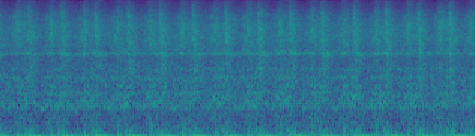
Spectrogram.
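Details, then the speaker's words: Flood-damaged Corvette revived: deep lumpy idle with uneven thumps and popping; owner suspects timing, fuel or swapped plug wires; rough running with popping misfire. "I don't know she sounds like she tries so hard to run better you can hear it popping"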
